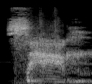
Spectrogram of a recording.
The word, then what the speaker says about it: Sah: Ham se escribe con las letras H-A-M. Sah se escribe con las letras S-A-H. La H suena siempre como J.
